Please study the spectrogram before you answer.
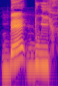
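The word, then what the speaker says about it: Bedwyr: Por exemplo, esse nome daqui aqui tá dizendo que a gente pronuncia como bedir, mas escreve como b e d yr.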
